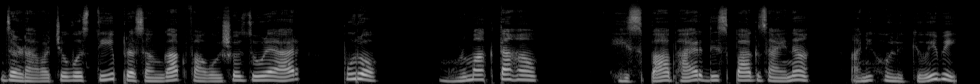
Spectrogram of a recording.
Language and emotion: Goan Konkani, fearful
